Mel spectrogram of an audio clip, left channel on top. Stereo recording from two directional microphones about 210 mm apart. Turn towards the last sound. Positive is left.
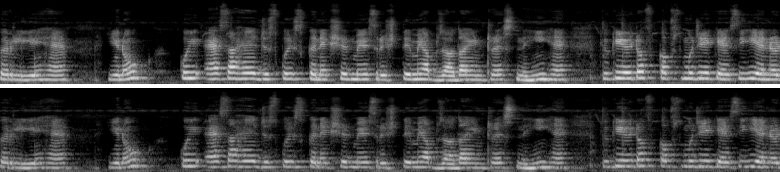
turn(degrees=40)  # may be behind; listen again after turning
